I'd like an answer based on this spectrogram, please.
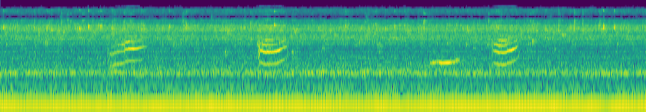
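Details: Sisko and Mila, rescue kittens filmed by a Tiny Kittens Society live cam, talk to each other in trills: four bright chirps that swoop down then up, plus one short flat mew, over a low background hum.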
